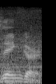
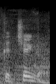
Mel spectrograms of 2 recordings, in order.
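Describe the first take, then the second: First: The name begins directly with a 'z' sound. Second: The name begins with an added 'ka' syllable. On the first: This is the proper pronunciation of the name. "I know it's pronounced Zinger" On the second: This is the speaker's own joking version of the name. "I just pronounce it as Kachinger"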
